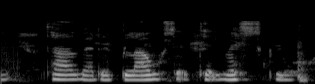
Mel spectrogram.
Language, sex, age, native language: Icelandic, female, 9, Icelandic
